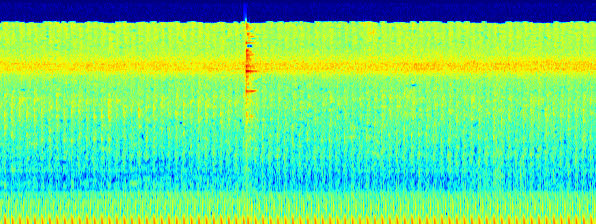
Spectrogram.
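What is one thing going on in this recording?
Metal parts clink against each other.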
